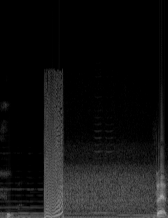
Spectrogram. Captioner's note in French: Le disque gratte et crépite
